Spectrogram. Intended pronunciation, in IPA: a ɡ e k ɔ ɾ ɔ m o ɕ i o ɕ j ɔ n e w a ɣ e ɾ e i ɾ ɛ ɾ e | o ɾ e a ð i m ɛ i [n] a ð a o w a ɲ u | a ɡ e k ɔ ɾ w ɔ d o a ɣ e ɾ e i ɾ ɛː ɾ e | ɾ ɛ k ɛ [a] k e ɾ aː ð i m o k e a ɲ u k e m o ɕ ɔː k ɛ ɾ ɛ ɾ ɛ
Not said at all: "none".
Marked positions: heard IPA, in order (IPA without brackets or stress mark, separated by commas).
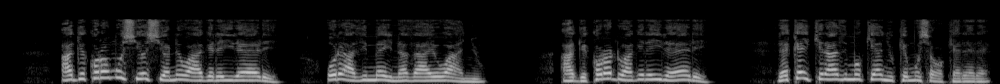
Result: n, i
